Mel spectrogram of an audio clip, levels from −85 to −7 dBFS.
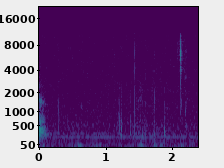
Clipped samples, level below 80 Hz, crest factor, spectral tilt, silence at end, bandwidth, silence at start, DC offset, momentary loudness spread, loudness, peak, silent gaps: under 0.1%; -76 dBFS; 34 dB; -1.5 dB/octave; 0 s; 11.5 kHz; 0 s; under 0.1%; 13 LU; -61 LUFS; -26 dBFS; none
